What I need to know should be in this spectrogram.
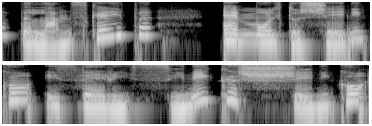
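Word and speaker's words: scenico: landscape is very Scenic sheniko and watch the sound of this adjective with the emphasis on the first syllable shape and it doesn't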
